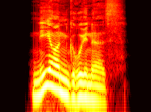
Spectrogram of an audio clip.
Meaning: strong/mixed nominative/accusative neuter singular of neongrün
- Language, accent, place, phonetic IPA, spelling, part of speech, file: German, Germany, Berlin, [ˈneːɔnˌɡʁyːnəs], neongrünes, adjective, De-neongrünes.ogg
